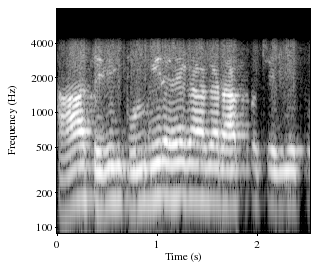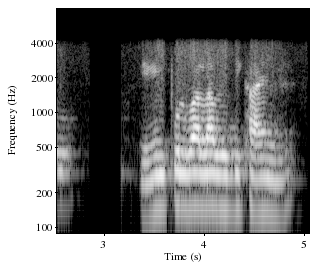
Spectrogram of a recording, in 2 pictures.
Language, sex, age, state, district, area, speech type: Hindi, male, 30-45, Uttar Pradesh, Prayagraj, rural, conversation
